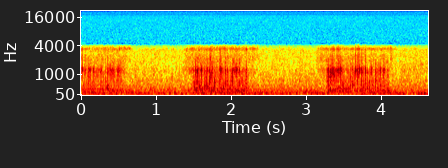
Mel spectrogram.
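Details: Baby snoring: soft rhythmic rasping noises with each breath, about three in under five seconds, over quiet room noise; light infant snoring.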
